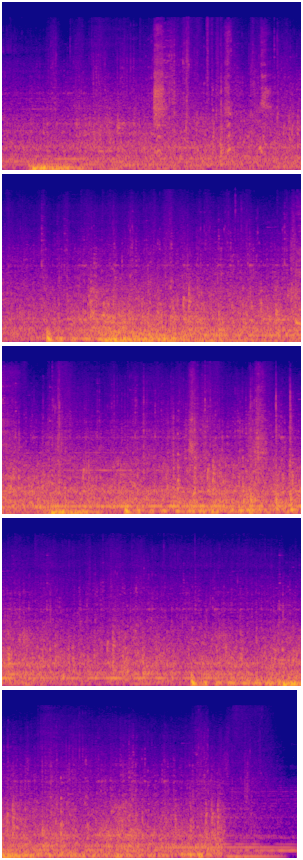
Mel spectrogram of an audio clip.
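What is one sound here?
Footsteps crunch over stone and creak on wooden planks.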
